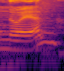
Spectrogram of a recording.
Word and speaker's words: Noël: On doit généralement placer un tréma sur les lettres I, E et U lorsqu'on veut signaler que la voyelle qui précède le tréma se prononce séparément. On va l'utiliser pour le E dans Noël, pour le I dans aïeux,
